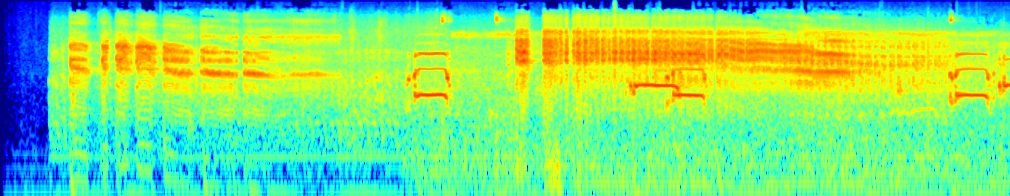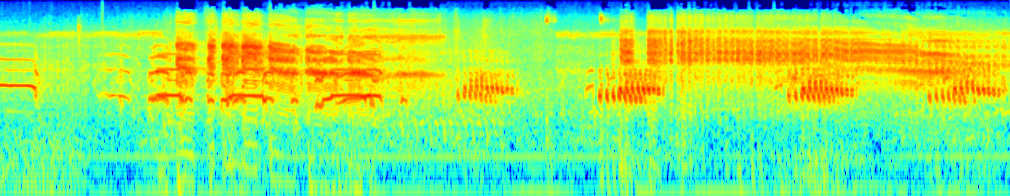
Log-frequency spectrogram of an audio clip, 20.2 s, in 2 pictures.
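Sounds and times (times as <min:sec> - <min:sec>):
bird clucking notes and short harmonic squeals: 0:00.5 - 0:20.1.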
